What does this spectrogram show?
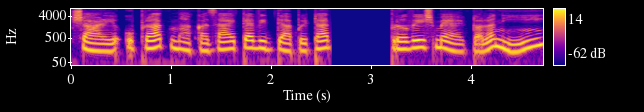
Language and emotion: Goan Konkani, fearful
